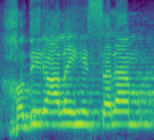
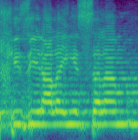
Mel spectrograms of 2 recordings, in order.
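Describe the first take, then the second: First: The name is pronounced with a d sound. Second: The name is pronounced with a z sound. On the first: This is the original form of the name. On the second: This is how local speakers say the name.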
